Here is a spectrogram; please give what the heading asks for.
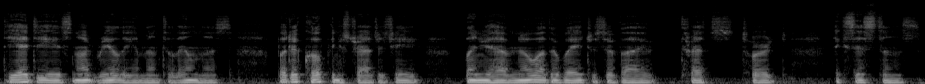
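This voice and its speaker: A middle-aged man presents his book as an author, reading in a measured, even way. His voice sits low and stays flat in its melody. The tone is dark and mellow. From Sweden. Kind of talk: read-aloud book presentation.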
